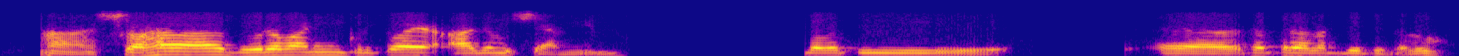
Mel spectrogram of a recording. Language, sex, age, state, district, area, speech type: Sanskrit, male, 45-60, Karnataka, Udupi, rural, conversation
